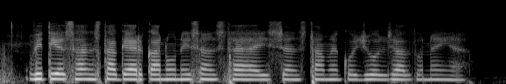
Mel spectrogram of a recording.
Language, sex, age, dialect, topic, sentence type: Magahi, female, 18-24, Southern, banking, question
